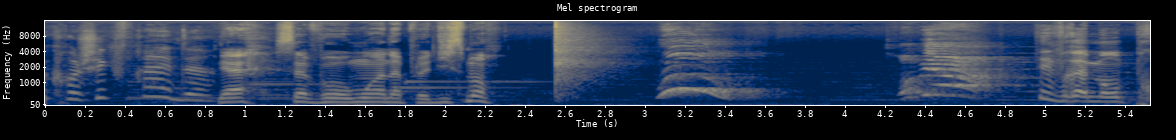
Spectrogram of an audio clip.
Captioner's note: clap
